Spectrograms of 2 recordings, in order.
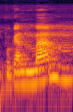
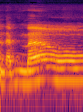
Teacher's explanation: Ikhfa itu disamarkan ya, samar antara bunyi nun yang mati sama huruf yang di depannya. Jadi samar-samar antara nun sama fa itu menjadi seolah-olah berbunyi mim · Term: ikhfa haqiqi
